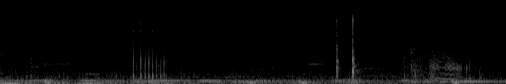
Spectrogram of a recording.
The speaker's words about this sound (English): Oh, she's purring. The mic won't pick it up.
